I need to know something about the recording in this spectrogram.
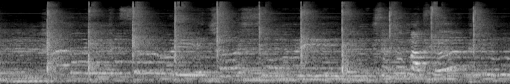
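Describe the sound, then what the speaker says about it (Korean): Backs of the hands clapped together in a seniors' hand-clapping exercise, sharp evenly spaced claps at a quick steady rhythm, close up, over quiet background music. "손등 박수"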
